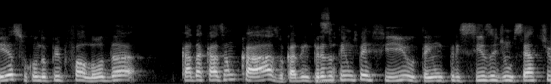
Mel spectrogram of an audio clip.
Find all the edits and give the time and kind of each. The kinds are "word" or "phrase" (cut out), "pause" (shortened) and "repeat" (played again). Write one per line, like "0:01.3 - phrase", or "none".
none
